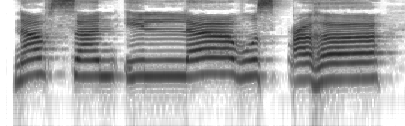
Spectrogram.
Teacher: غفرانک ربنا وإلیک المصیر لا یکلف اللہ نفسا الا وسعها، یہ دیکھیں نفسا سین کے اوپر تنوین ہے اور تنوین کے بعد جو ہے حمزہ آ رہا ہے، حمزہ جو ہے حروف ہلکی کا ورڈ ہے تو ہم یہاں اظہار کریں گے اور ہم اسے بنا غننے کے پڑھیں گے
